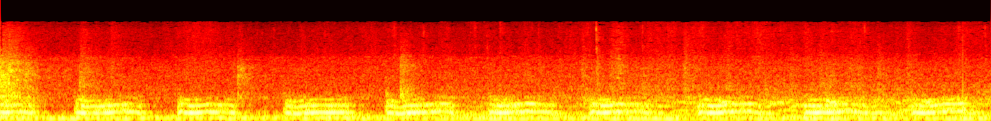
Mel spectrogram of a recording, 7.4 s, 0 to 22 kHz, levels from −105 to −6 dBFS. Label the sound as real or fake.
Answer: real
